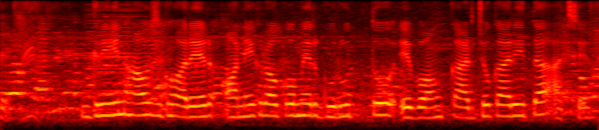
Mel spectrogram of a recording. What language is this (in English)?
Bangla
